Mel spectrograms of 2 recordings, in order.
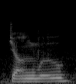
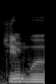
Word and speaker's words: Jinwoo: Jungwoo Sung. Jinwoo? Jinwoo.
